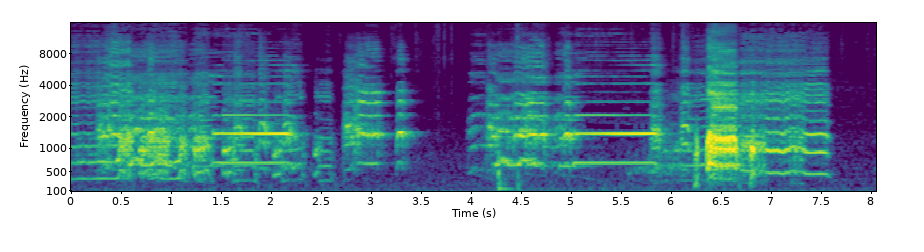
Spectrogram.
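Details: Cockerel and hens in a farmyard: two long, harmonic, drawn-out calls with steady held tones, separated by short clucks, the second ending in a loud, harsh burst.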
